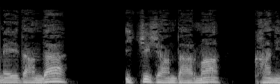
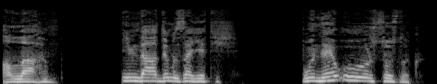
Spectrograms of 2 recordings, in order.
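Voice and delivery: high-pitched wailing plea to God; crying out; 8 semitones higher than usual. A narrator's reading. Woman by the roadside begs God, crying out. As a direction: cry out for help in despair. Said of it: "kollarını havaya kaldırmış bağırıyordu".

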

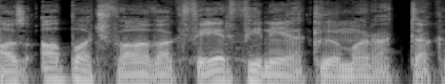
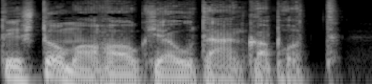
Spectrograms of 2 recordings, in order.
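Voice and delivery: ordinary delivery

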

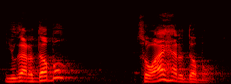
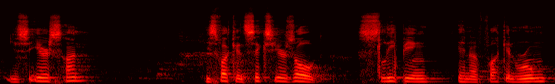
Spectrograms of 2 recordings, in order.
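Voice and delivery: hushed wife; 5 semitones lower, 12 dB quieter than usual. Pretend. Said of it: "She'll walk into one of our bedrooms and go".

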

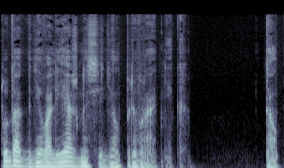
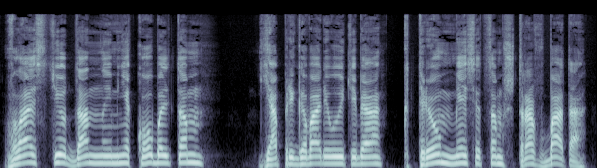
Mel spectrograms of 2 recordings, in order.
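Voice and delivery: high, louder formal sentence; pronouncing sentence; 8 semitones higher, 3 dB louder than usual. A narrator's reading. Herald sentencing the prisoner before the crowd, formal. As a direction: declare the sentence with authority.

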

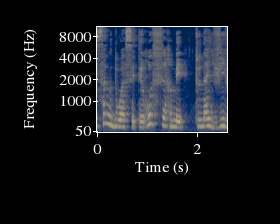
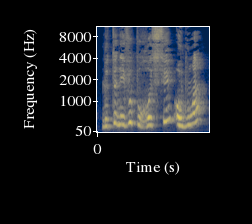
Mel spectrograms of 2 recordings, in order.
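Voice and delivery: much louder, higher, outraged yell; howled challenge; 6 semitones higher, 15 dB louder than usual. A narrator's reading. The insulted count screams at Jean, outraged yell. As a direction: bellow the demand at him. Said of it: "hurla l'insulteur".

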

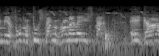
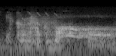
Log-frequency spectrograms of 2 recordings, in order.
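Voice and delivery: sniffing witch; 13 semitones lower, 8 dB quieter, much slower than usual. Acted.

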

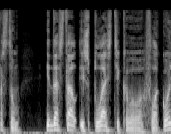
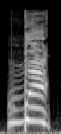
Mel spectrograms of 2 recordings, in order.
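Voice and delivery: very high, explosive yell; 5 dB louder than usual. Acted. Boss losing his temper at employee, yelling. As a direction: burst out in a screaming roar. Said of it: "заорал Сергей".

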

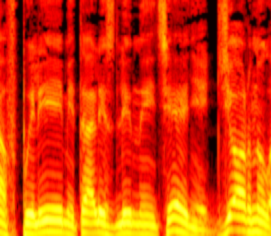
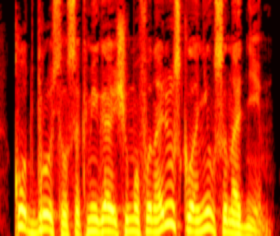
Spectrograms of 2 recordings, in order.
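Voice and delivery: ordinary delivery

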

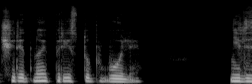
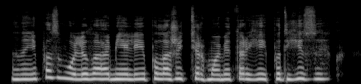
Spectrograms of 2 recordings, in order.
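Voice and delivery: moaning; 8 semitones higher, 4 dB louder than usual. Acted. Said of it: "простонала кузина Стиклс".

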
